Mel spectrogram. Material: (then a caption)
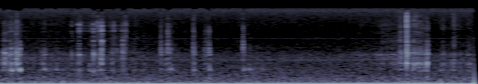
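Wood. Long nails tap and scratch the carved lid of a small, hollow, rectangular carved wooden box with inlaid leaves. Soft, scattered clicks and brief scratches sit over a steady low hum at an even, quiet level.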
